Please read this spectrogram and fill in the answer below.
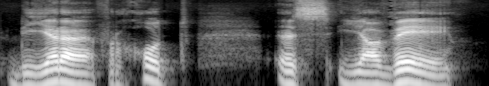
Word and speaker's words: יהוה: Lord God is יהוה (yah’weh) When one pronounces it in Hebrew then it is two soft sounds of which neither your tongue nor your lips move. It’s a breath in and a breath out.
